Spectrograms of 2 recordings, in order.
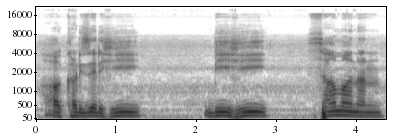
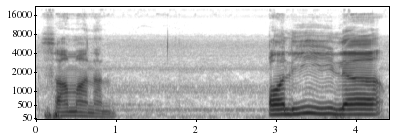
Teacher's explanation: یہ خیال کریں گے کہ سا کی آواز نکالیں گے، سیٹی کی آواز نہ نکلے، سیٹی کی آواز نکلے گی تو سین کی آواز بن جائے گی، اس لیے ثمنا قلیلا، قوف موٹا ہے اسے موٹا پڑھا جائے گا۔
